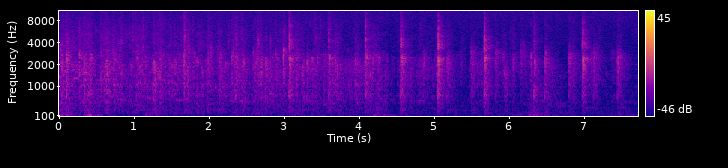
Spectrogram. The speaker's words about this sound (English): Only these people are clapping plenty.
